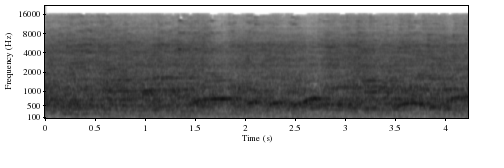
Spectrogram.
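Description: Many large bells (Rollen) strapped to Rottweil fools' costumes jangling together without a break as the fools jump along, with crowd voices and calls mixed in.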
